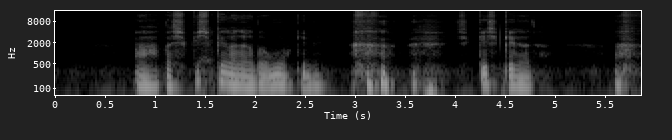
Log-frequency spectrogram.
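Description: A young man laughs close to a phone microphone.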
